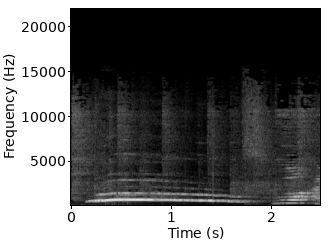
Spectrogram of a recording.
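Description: A woman's long, drawn-out 'ooooh' vocal exclamation, held on one voice for nearly two seconds, its pitch rising slightly and then slowly falling.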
